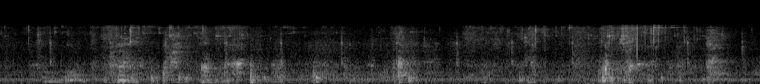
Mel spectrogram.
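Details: Two dogs, a white Boxer and a Rottweiler mix, playing together as best friends; short irregular growls, grunts and huffs about every second over scuffling, with a steady low electrical hum beneath.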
